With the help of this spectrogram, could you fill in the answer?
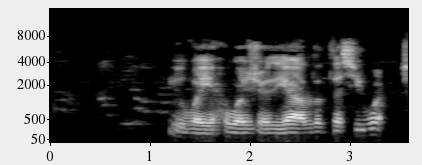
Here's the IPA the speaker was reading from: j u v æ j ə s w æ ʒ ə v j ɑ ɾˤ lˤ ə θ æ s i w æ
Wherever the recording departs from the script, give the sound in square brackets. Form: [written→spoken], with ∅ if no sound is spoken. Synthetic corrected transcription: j u v æ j ə [s→ħ] w æ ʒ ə [v→ð] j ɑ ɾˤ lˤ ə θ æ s i w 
